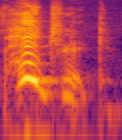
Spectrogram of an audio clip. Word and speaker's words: Hedrick: take it and stride when someone says Hendrick or whatever you're just like I'm just like oh come on my grandpa my he'll watch the live streams and he's like they get your name wrong every damn time and I'm like sorry Grandpa there's nothing I can do about it it's spelled right there for him I know he's like it's Hedrick uh all right so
